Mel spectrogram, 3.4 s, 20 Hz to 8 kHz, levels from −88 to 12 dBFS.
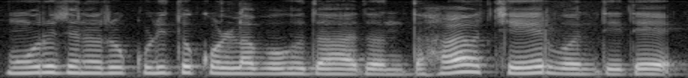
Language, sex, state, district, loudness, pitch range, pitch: Kannada, female, Karnataka, Bangalore, -17 LUFS, 190-225 Hz, 215 Hz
